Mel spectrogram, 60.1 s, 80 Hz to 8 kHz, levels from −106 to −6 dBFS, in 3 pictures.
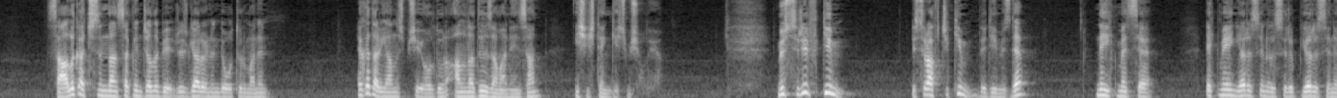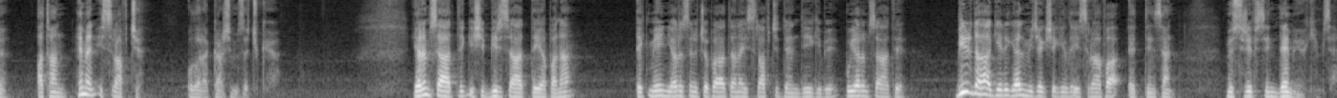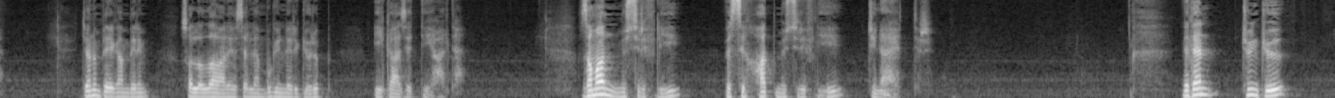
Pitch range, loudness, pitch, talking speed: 120-155 Hz, -23 LUFS, 135 Hz, 85 wpm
